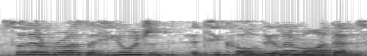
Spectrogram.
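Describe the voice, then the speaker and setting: A woman's voice at a moderate pace, with audible room echo. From Iran. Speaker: PhD researcher. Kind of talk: conference presentation. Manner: halting.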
